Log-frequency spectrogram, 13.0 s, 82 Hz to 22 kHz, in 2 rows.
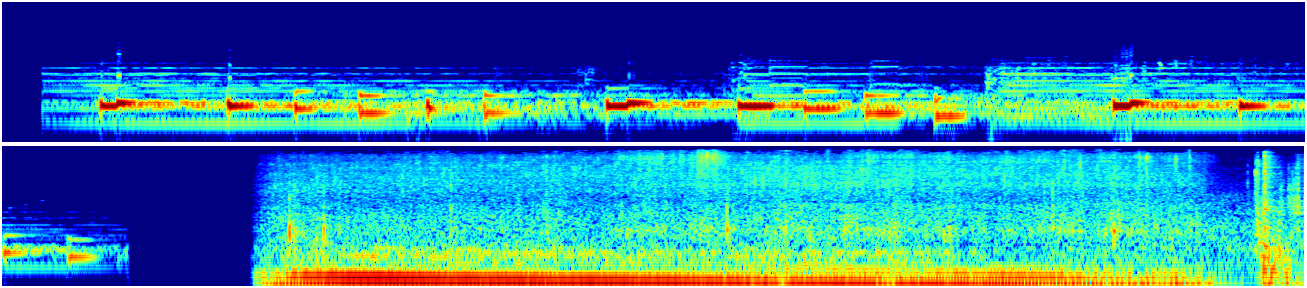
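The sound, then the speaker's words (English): A car pulling over and stopping: after several seconds of music, a loud steady road and engine rumble sets in, its low drone sinking slightly as the car slows. “Why'd we stop? I've been driving for 6 hours. Your turn behind the wheel.”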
